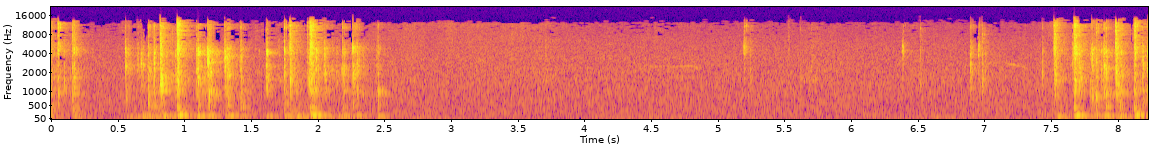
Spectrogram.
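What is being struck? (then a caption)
Plastic computer keyboard. Fingertips type on a full-size white and mint plastic computer keyboard with hollow key housings, resting on a wooden desk. Quick, irregular bursts of clacky keystrokes combine a low hollow thump with bright clicks, pause for a quiet stretch broken by a few isolated taps, then pick up again at the end.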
